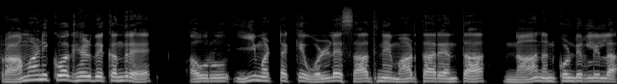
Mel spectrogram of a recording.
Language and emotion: Kannada, surprised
